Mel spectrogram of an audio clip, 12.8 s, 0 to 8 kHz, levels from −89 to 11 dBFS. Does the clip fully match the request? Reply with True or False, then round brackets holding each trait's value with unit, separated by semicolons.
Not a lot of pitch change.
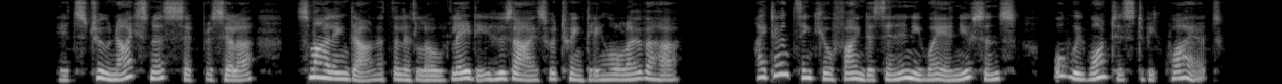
False (4.3 semitones)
